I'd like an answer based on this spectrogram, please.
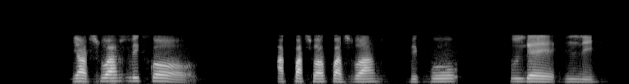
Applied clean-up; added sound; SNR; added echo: neural separator model SepFormer WHAMR!.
